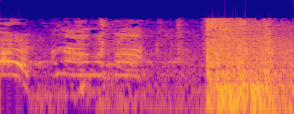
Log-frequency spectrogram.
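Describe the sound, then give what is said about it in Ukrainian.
Artillery fire: a sudden, loud, roaring blast bursts in and keeps rumbling to the end, after a quieter stretch of indistinct voices and scattered noise. “Але звук артилерійного вогню не може перекрити голосів, які дедалі гучніше звертають увагу на слабкі місця у новій стратегії Вашингтона щодо цього регіону.”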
